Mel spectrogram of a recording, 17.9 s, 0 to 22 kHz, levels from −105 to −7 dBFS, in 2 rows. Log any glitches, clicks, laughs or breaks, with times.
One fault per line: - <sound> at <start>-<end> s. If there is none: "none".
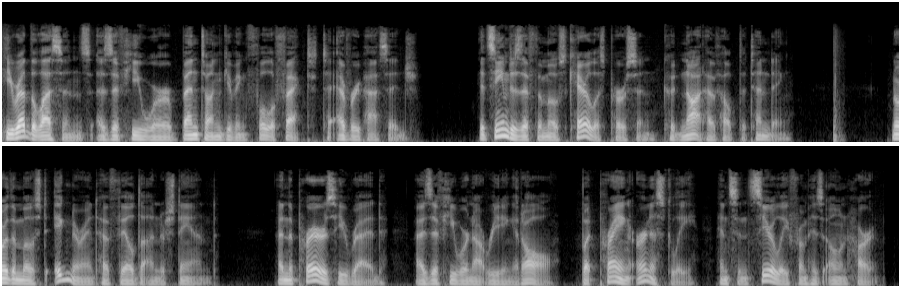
- thud at 8.3-8.5 s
